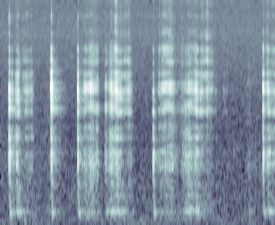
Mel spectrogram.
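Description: A clear ball-tipped rod traces and scratches the lettering on a green-painted solid wooden block sign with distressed edges. Short, bright scraping strokes come in irregular bursts. Each one has a sharp onset followed by a rasping, filing-like rub.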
